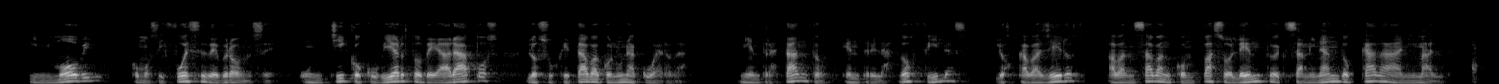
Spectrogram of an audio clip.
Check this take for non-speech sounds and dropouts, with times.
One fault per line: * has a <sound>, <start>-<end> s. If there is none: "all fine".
* has a throat clearing, 14.7-14.9 s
